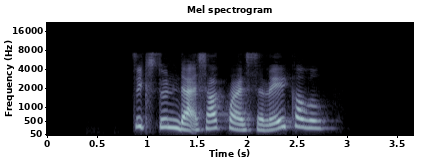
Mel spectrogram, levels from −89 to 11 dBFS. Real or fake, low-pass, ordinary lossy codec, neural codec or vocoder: fake; 7.2 kHz; MP3, 64 kbps; codec, 16 kHz, 1 kbps, FunCodec, trained on Chinese and English, 50 frames a second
